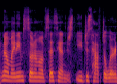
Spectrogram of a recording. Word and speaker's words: Sona Movsesian: for you it was like no my name's Sonoma Obsession you just have to learn how to pronounce it and I I think that I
